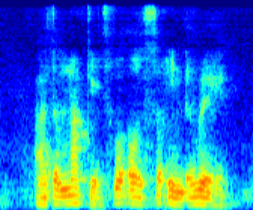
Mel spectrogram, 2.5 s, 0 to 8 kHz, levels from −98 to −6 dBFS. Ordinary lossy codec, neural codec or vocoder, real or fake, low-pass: AAC, 48 kbps; codec, 44.1 kHz, 2.6 kbps, DAC; fake; 7.2 kHz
